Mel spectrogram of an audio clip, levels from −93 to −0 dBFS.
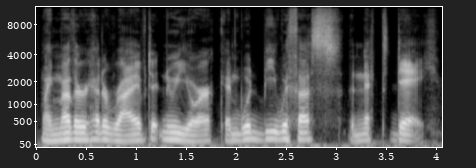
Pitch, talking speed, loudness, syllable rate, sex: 115 Hz, 220 wpm, -19 LUFS, 4.9 syllables/s, male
